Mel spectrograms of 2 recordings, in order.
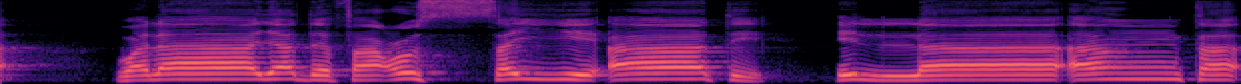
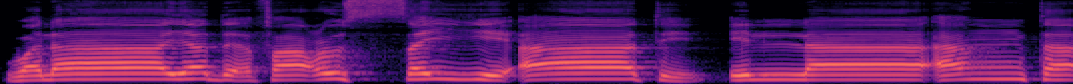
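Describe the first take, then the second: Both takes have the same delivery.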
